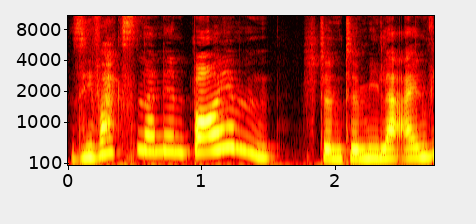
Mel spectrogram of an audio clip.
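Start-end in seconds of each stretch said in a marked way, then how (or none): 0.0-1.6 high, loud exclamation; excited wonder. A narrator's reading. Mila agrees with Konrad's discovery, excited. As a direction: join in the amazement, pitched well up.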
